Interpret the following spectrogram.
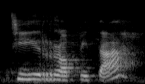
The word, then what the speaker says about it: tiropita: much there it is called tiropita can everybody say that with me please you have to roll your r pita in greece uh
